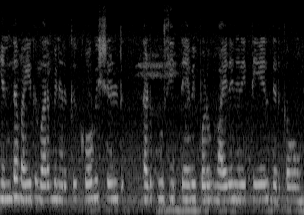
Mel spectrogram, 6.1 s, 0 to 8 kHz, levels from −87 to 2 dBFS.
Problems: constant background noise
